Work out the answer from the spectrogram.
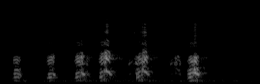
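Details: Mother goose scolding another goose away from her nest: seven loud, grating honks spaced about a third of a second apart, the middle ones harshest.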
